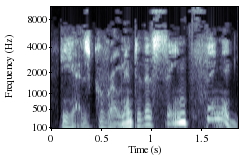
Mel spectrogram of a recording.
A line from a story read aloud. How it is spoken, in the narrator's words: exclaimed the sorcerer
